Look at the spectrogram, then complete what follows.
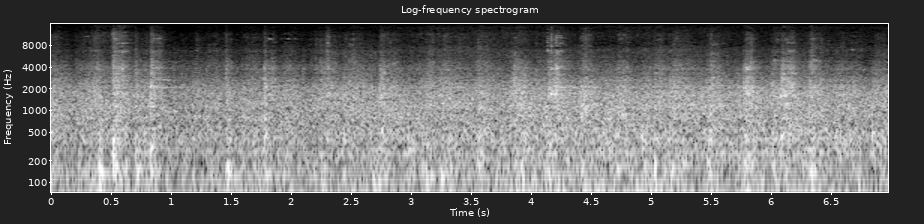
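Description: Freight train of loaded tank wagons rolling along the track, a steady rumble of steel wheels with irregular sharp clacks as they pass over rail joints.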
